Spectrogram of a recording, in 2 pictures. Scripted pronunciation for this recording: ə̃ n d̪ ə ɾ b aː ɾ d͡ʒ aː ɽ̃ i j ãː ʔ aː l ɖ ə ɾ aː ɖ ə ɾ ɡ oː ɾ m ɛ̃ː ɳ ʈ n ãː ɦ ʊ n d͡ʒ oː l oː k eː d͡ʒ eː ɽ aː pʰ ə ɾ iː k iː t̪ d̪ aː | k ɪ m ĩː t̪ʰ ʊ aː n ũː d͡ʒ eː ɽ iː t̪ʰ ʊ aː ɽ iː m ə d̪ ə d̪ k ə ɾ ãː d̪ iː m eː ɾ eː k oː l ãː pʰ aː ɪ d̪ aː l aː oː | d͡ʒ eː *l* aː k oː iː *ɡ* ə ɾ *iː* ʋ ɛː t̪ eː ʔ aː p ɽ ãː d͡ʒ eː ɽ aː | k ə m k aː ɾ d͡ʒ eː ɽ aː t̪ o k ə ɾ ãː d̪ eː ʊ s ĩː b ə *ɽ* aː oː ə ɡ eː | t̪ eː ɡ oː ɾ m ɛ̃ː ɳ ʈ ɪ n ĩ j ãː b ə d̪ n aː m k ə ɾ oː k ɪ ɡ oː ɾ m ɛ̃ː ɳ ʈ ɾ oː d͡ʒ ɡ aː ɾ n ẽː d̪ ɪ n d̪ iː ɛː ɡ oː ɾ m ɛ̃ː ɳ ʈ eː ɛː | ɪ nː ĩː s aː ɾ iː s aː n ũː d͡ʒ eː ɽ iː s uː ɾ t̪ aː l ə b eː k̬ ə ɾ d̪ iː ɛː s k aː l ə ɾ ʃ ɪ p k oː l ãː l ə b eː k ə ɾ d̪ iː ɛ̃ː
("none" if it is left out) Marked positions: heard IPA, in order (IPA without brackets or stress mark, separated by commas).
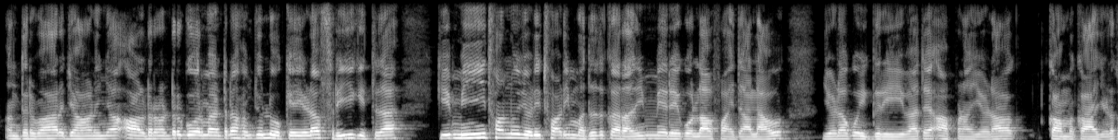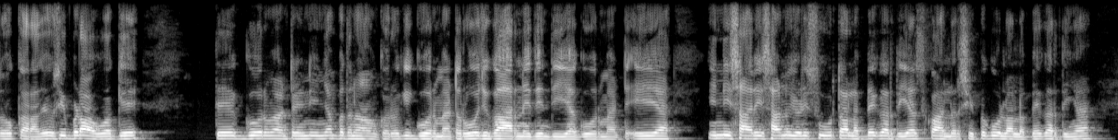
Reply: ɽ, ɡ, iː, ɽ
